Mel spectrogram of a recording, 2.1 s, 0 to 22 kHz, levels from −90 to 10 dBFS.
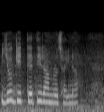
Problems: continuous background conversations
